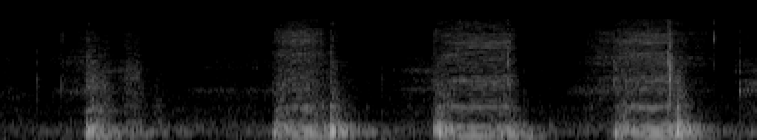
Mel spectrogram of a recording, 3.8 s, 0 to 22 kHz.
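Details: Suzuki X-90 driver's power window motor (window would go down but not up), removed, cracked, broken and wet with moisture, key on: four short whirring bursts about a second apart.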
